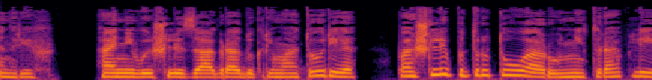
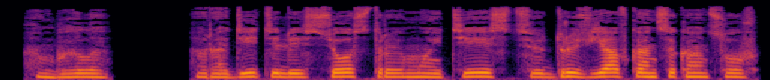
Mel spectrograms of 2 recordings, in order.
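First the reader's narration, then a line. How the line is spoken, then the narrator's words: Tired reply. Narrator (Russian): устало ответил Мартин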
